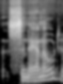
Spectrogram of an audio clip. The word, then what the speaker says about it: SiNANODE: They are famous for a product line called Sananode. Now, am I pronouncing that correctly, Sananode?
